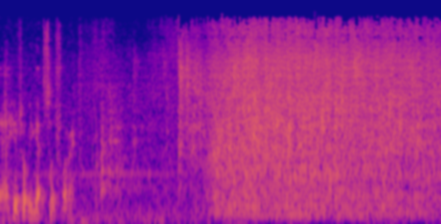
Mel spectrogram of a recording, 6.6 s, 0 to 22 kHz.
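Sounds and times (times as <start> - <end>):
speech: 0.0 - 1.6
water feature shower raining down: 2.5 - 6.6.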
